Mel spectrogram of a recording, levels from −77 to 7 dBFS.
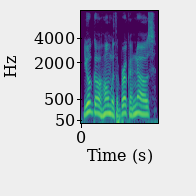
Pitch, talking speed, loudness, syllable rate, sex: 160 Hz, 270 wpm, -15 LUFS, 5.5 syllables/s, male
